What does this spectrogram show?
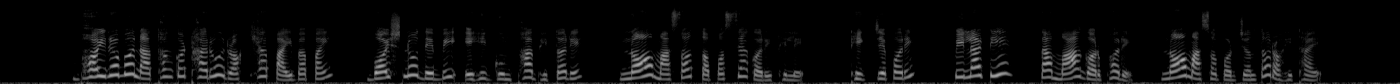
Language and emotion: Odia, neutral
